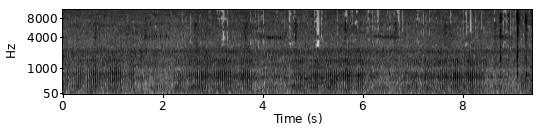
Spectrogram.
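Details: Pet cat sleeping and very drowsy at 5:49 in the morning: soft rhythmic snoring with about four slow breath cycles and a fine purring rattle, normal snoring of a sleepy cat.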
